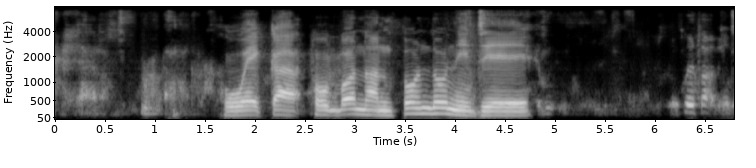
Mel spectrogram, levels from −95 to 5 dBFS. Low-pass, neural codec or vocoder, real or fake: 7.2 kHz; codec, 16 kHz, 2 kbps, X-Codec, HuBERT features, trained on LibriSpeech; fake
